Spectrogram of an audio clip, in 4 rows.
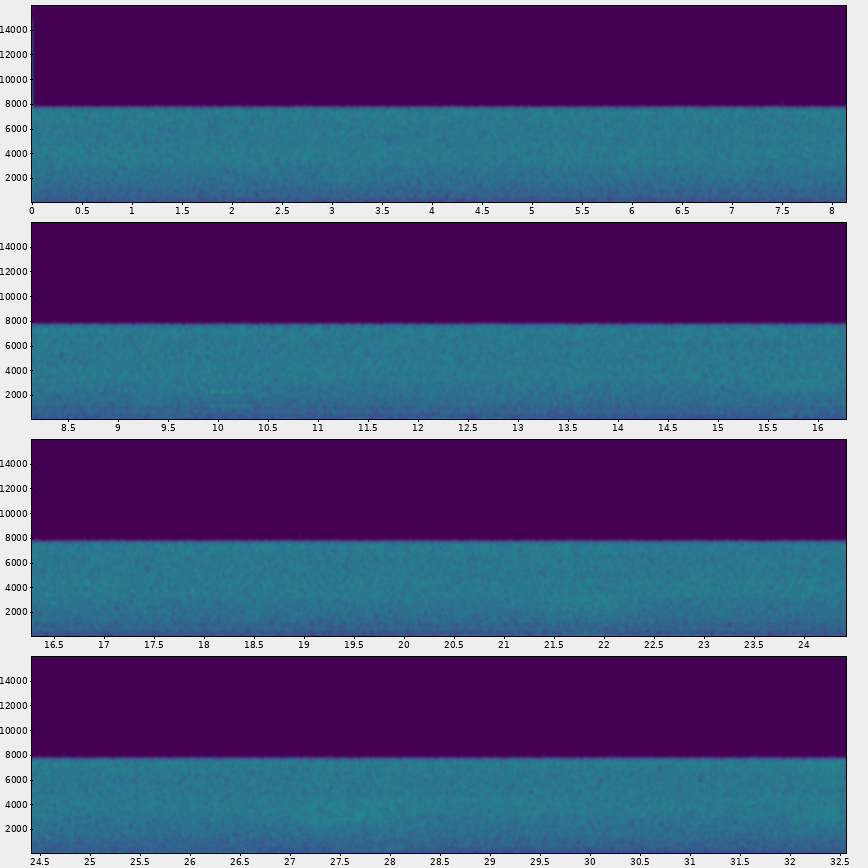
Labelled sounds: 9.9	10.4	humpback whale, 1.1 to 2.4 kHz
27.2	27.7	humpback whale, 2.7 to 2.9 kHz

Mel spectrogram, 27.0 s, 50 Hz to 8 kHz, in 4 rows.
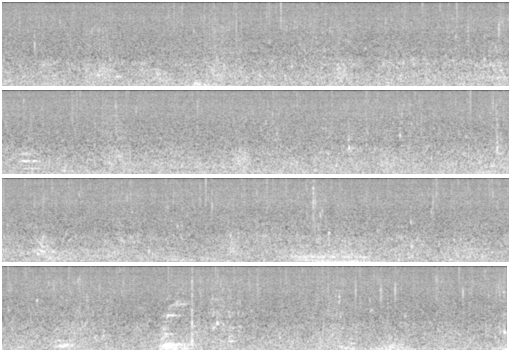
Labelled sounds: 22.4	22.8	humpback whale, 1.2 to 2.2 kHz

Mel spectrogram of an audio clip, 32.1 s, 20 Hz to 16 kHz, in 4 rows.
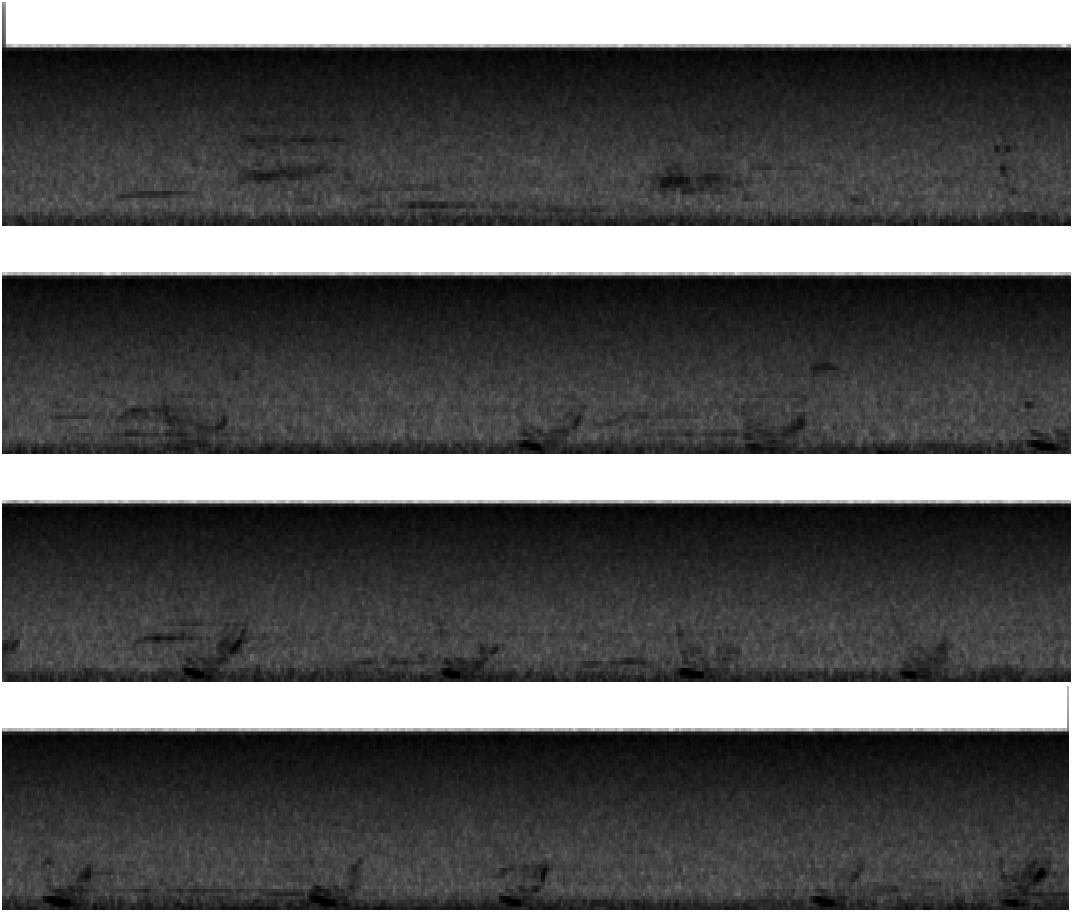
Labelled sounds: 1.8	2.2	humpback whale, 0.80 to 1.1 kHz

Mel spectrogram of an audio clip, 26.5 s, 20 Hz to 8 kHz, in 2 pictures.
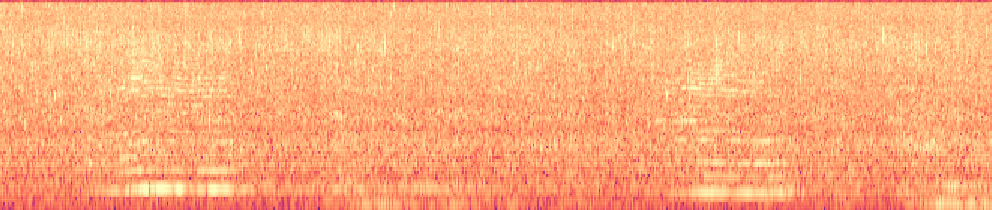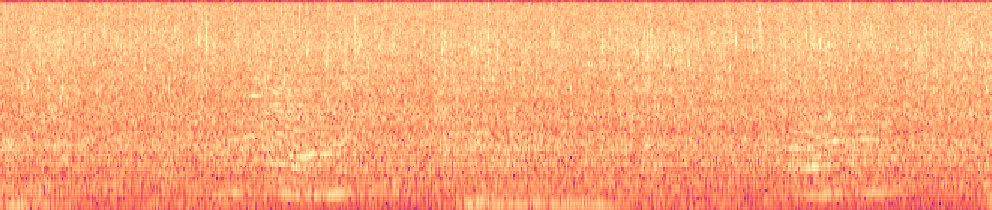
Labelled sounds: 1.4	1.7	humpback whale, 0.88 to 1.1 kHz
2.3	2.6	humpback whale, 2.4 to 2.6 kHz
9.1	10.1	humpback whale, 2.2 to 2.4 kHz
12.1	12.4	humpback whale, 0.78 to 1.0 kHz

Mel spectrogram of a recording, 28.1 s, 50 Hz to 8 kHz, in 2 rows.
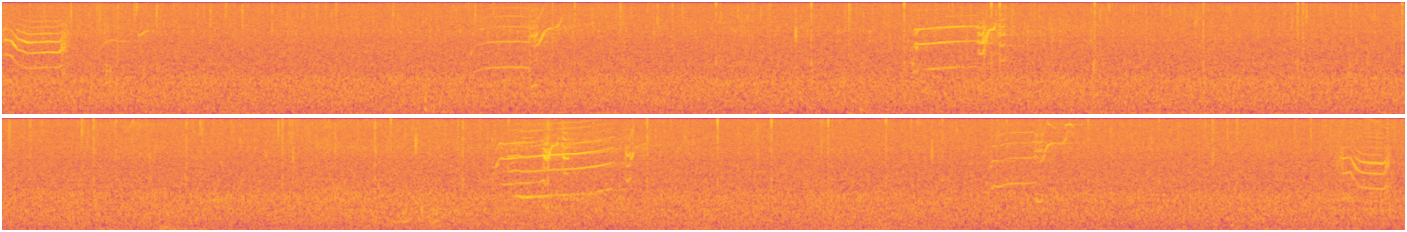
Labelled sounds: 0.0	1.3	killer whale, northern resident, A clan, AB subclan, 1.3 to 4.8 kHz
4.7	5.6	killer whale, northern resident, A clan, AB subclan, 1.2 to 6.8 kHz
9.1	9.8	killer whale, northern resident, A clan, AB subclan, 1.2 to 5.5 kHz
18.9	20.3	killer whale, northern resident, A clan, AB subclan, 0.88 to 7.6 kHz
23.9	24.7	killer whale, northern resident, A clan, AB subclan, 1.1 to 5.5 kHz
27.4	27.9	killer whale, northern resident, A clan, AB subclan, 1.1 to 3.3 kHz

